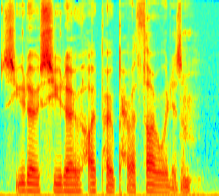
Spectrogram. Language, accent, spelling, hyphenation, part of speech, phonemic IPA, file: English, UK, pseudopseudohypoparathyroidism, pseu‧do‧pseu‧do‧hy‧po‧par‧a‧thy‧roid‧ism, noun, /ˌsjuː.dəʊˌsjuː.dəʊˌhaɪ.pəʊ.pæɹ.əˈθaɪ.ɹɔɪd.ɪzəm/, En-uk-pseudopseudohypoparathyroidism.ogg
